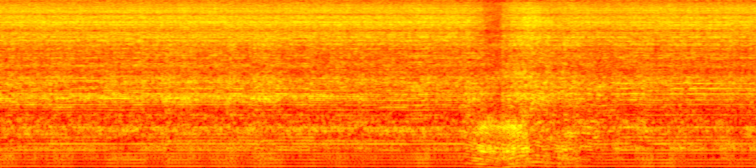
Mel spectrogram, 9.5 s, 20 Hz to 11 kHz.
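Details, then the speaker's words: New Pulsar 1200 W portable generator, first start with choke closed; loud buzzy high-revving note holding steady like a weed whacker, not quiet, slight sputtering; running normally. "It almost sounds like a little weed whacker. It's not super quiet. You can hear it sputtering."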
